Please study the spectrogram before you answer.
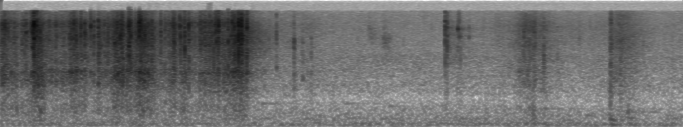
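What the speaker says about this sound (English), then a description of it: "Get this all shuffled up." Board game tiles from the Countryside Expansion for Railroad Tiles being shuffled by hand, a quick rustling, clattering burst up close that stops after about a second, followed by a few faint scattered clicks and taps.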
